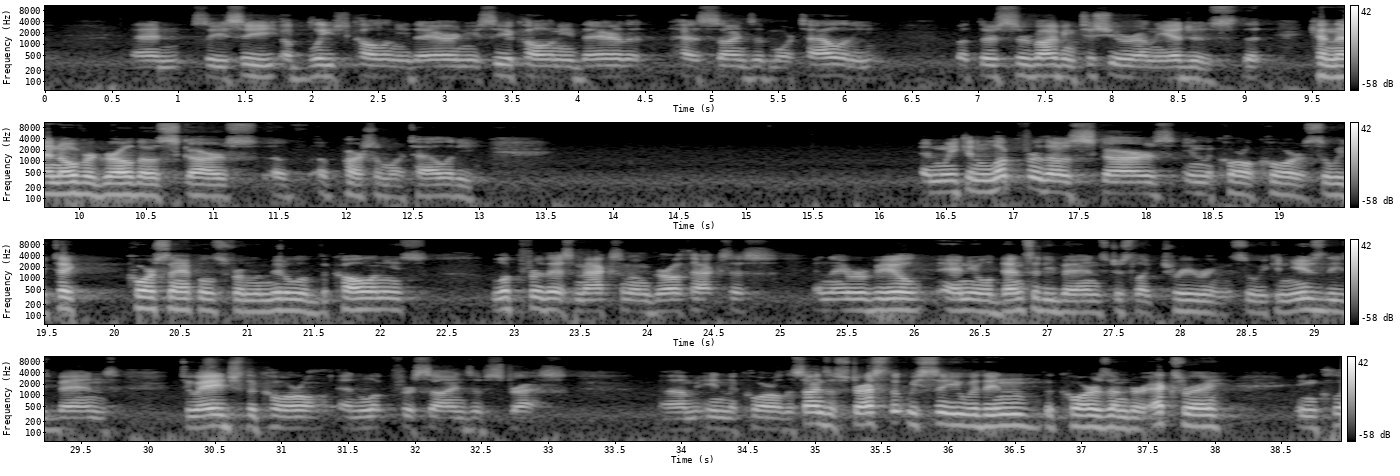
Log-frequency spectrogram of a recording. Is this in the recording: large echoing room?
yes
